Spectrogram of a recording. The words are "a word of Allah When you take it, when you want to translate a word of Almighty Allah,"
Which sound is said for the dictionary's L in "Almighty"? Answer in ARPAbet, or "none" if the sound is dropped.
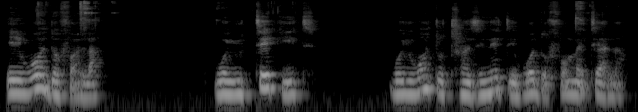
none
